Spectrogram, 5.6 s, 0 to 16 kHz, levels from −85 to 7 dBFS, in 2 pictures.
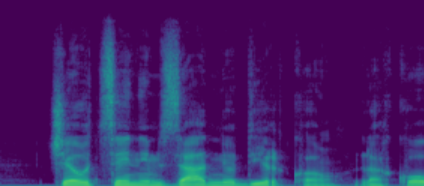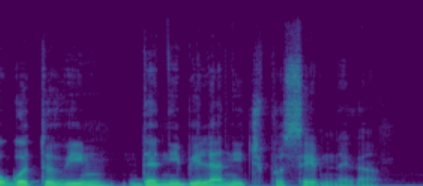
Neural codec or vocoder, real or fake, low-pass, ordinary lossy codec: none; real; 14.4 kHz; none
